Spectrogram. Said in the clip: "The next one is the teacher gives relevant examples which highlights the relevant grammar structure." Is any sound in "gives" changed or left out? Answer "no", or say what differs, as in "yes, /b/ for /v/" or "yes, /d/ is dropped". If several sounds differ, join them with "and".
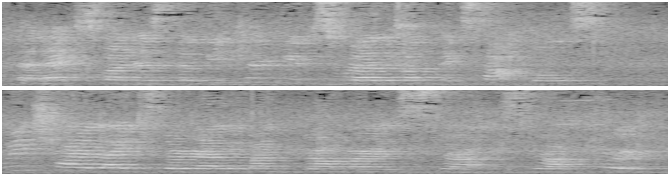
yes, /s/ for /z/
